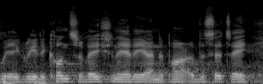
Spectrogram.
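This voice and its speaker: A man speaks very fast in a Scottish accent, his intonation monotone and flat. Noticeable background noise runs underneath. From Scotland. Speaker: housing panelist, former councillor. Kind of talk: panel discussion.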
